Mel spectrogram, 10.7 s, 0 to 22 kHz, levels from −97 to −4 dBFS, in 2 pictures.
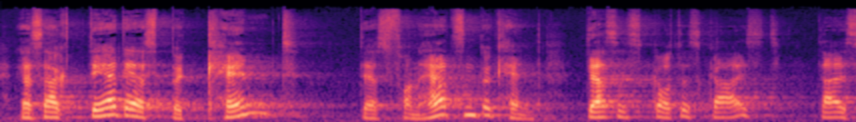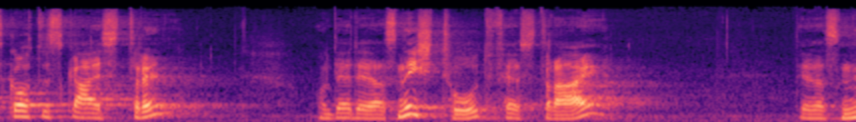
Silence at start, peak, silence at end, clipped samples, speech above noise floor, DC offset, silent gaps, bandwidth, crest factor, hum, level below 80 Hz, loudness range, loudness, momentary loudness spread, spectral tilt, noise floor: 0 s; 0 dBFS; 0 s; under 0.1%; 29 dB; under 0.1%; none; 17.5 kHz; 22 dB; none; -60 dBFS; 3 LU; -22 LUFS; 15 LU; -4 dB/octave; -51 dBFS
